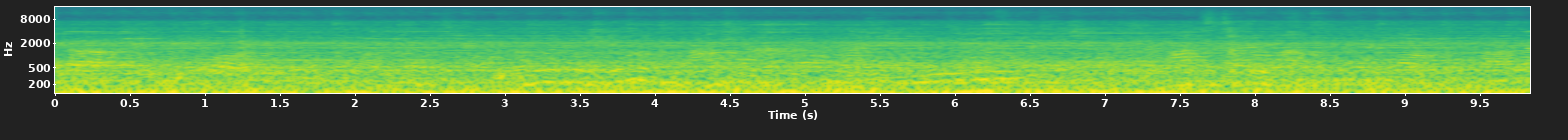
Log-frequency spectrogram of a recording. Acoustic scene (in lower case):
crowded indoor space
